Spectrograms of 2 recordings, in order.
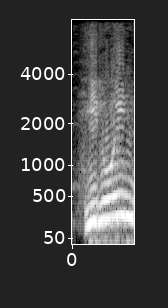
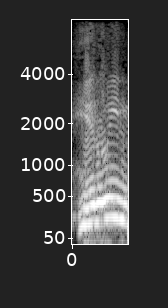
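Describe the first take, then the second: First: The first vowel is a long 'ee' sound. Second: The first vowel is a short 'e' sound. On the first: The speaker calls it wrong. "हीरोइन नहीं" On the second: The speaker calls it right. "हेरोइन बोलते हैं"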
